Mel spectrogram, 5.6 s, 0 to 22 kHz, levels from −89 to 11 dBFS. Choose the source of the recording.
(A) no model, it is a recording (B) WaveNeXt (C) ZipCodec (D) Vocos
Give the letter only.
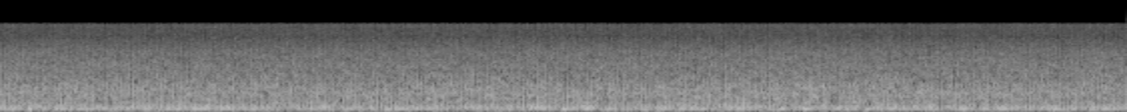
B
